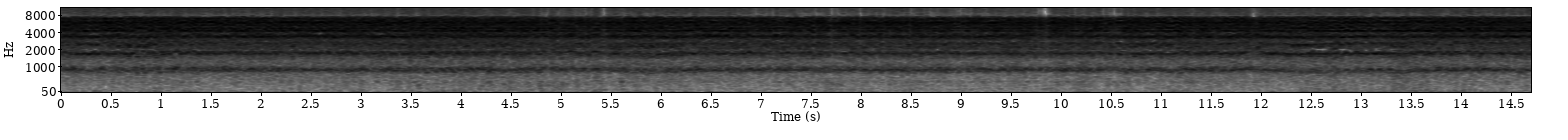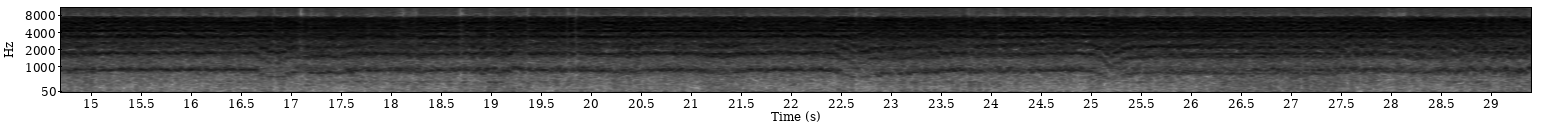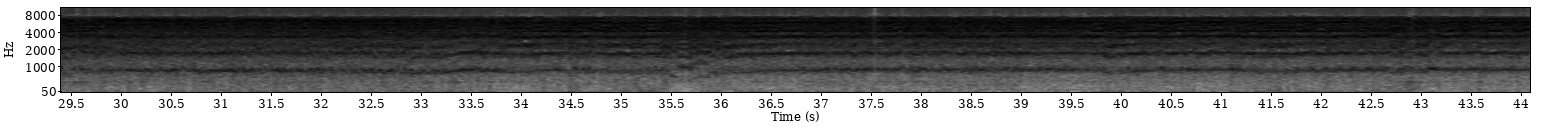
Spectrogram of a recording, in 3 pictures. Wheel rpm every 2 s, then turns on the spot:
220, 230, 240, 230, 240, 230, 230, 230, 220, 220, 220, 190, 210, 210, 210, 190, 200, 210, 210, 230, 230, 230.
none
